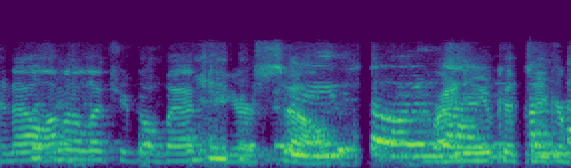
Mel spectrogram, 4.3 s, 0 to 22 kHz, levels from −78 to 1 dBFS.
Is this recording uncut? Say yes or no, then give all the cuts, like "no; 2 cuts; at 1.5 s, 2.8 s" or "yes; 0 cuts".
yes; 0 cuts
